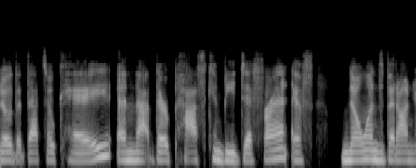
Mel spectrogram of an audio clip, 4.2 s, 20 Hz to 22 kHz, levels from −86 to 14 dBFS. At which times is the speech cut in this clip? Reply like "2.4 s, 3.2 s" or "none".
2.9 s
